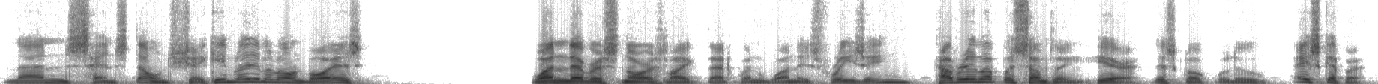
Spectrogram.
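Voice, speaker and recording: A man voicing a calm, kindly boy captain with a measured, assured manner in a storybook reading. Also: mid-range voice, no room sound. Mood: calm, reassuring.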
